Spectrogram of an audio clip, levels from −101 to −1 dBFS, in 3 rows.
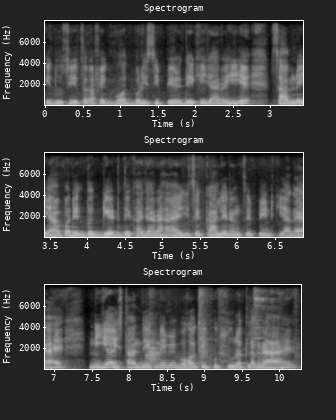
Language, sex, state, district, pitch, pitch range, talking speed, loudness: Hindi, male, West Bengal, Dakshin Dinajpur, 200 Hz, 195-210 Hz, 235 wpm, -24 LUFS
